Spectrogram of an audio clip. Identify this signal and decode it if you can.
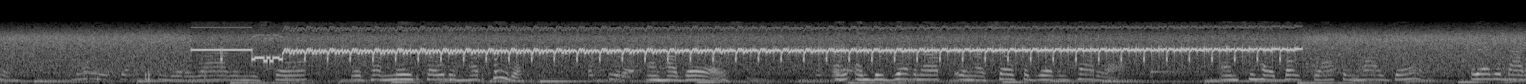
SSTV (slow-scan television), Martin M2, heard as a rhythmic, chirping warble, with radio hiss.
